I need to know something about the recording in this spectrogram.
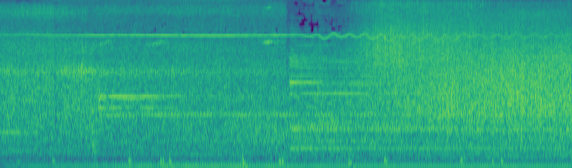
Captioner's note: engine rumbling; dramatic music; heart beat thudding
